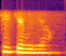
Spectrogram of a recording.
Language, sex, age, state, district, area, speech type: Hindi, female, 18-30, Madhya Pradesh, Betul, rural, conversation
